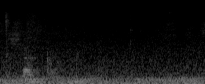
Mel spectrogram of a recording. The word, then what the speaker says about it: Shaktam: You can spell it either way. And the religion Shakti worship is called Shaktam. S-H-A-K-T-H-A-M or S-H-A-T-H-A-M. Shaktam.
